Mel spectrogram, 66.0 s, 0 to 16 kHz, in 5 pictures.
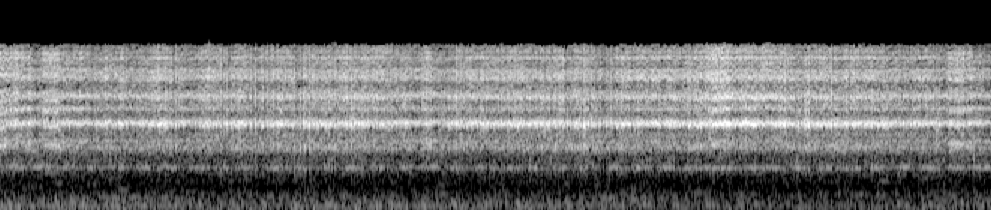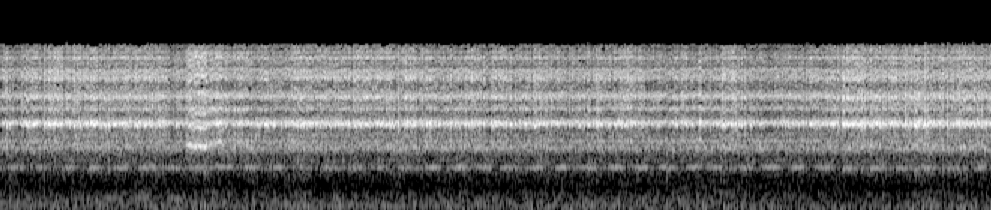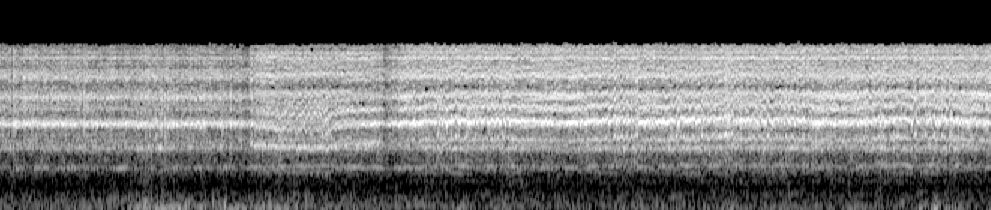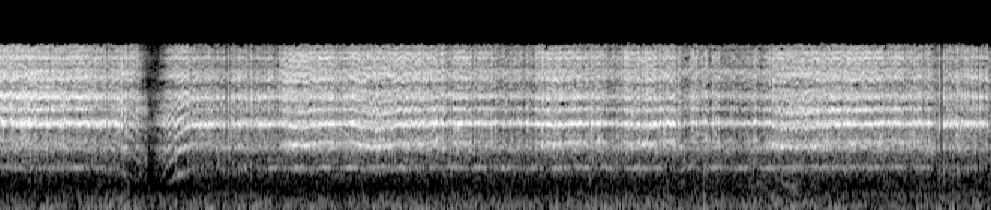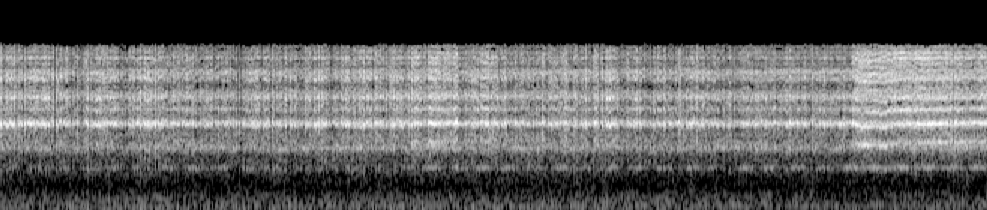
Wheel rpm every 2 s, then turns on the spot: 170, 170, 170, 170, 170, 170, 170, 170, 170, 170, 170, 170, 160, 170, 170, 160, 160, 160, 160, 160, 140, 150, 170, 170, 170, 170, 170, 170, 170, 170, 170, 170, 170.
none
